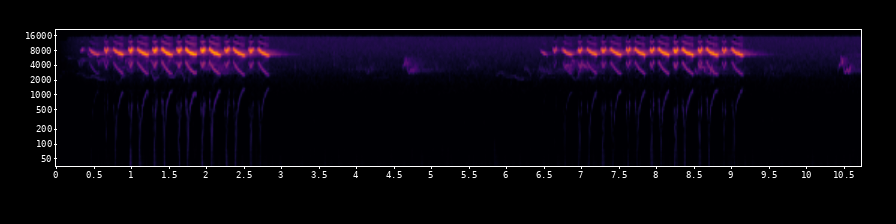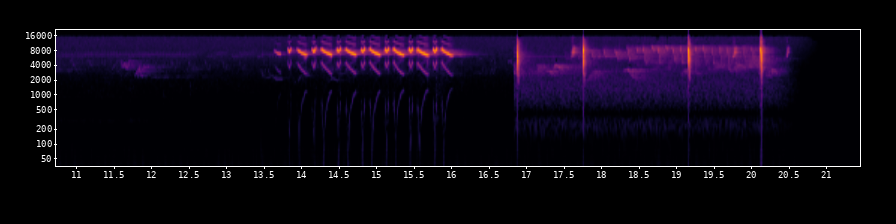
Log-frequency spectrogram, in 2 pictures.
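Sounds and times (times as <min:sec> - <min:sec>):
Black and White Warbler bird songs: 0:00.3 - 0:02.9, 0:06.1 - 0:09.2, 0:11.5 - 0:20.6.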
